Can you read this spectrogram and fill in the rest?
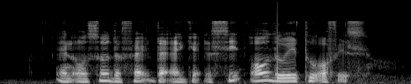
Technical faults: channel delay (comb filtering)

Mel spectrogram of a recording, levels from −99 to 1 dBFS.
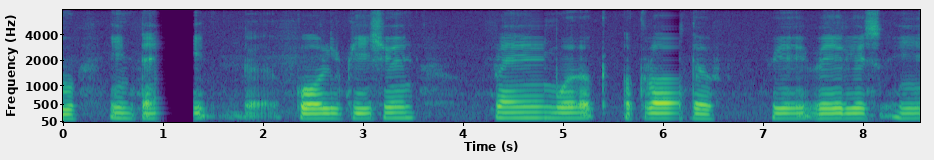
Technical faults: long network dropout; burst of packet loss

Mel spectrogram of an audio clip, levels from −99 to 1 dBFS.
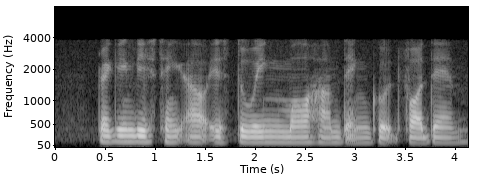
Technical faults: none

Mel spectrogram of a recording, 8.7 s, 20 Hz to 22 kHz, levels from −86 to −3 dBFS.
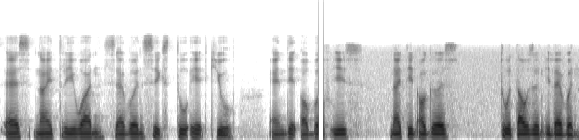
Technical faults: input switched to a poorer device

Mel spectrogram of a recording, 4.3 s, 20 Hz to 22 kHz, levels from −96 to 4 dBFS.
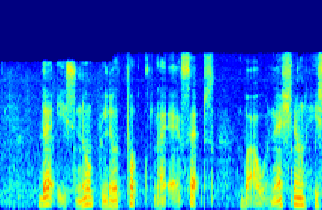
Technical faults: input switched to a poorer device

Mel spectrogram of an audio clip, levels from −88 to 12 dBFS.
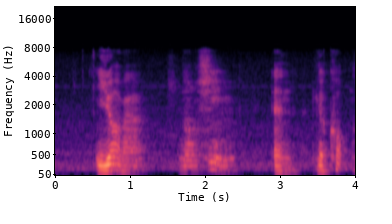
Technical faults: switch to a distant microphone

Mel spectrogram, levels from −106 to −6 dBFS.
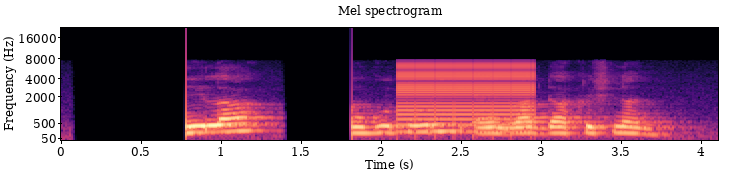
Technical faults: clipped start after a pause; GSM phone buzz

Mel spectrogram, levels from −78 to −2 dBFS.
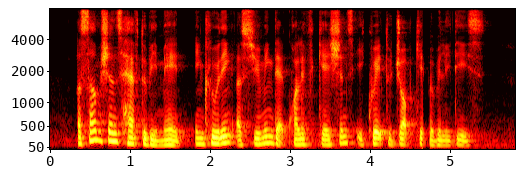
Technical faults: sudden gain jump

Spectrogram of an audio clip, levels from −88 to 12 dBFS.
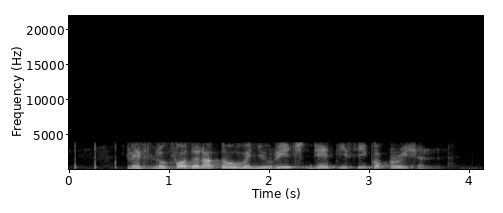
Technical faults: G.723.1 codec; train of clicks

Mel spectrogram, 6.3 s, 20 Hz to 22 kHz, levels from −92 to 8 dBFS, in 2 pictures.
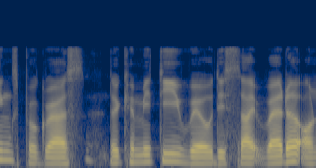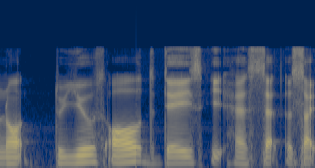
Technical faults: pre-emphasis left on

